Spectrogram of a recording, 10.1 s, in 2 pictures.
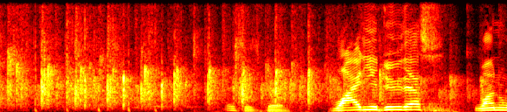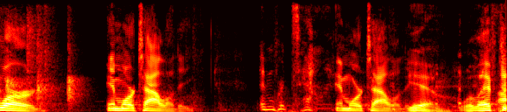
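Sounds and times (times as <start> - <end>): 
people clapping: 0.0 - 6.0
speech: 2.3 - 5.6, 6.2 - 7.1, 7.7 - 10.1.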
